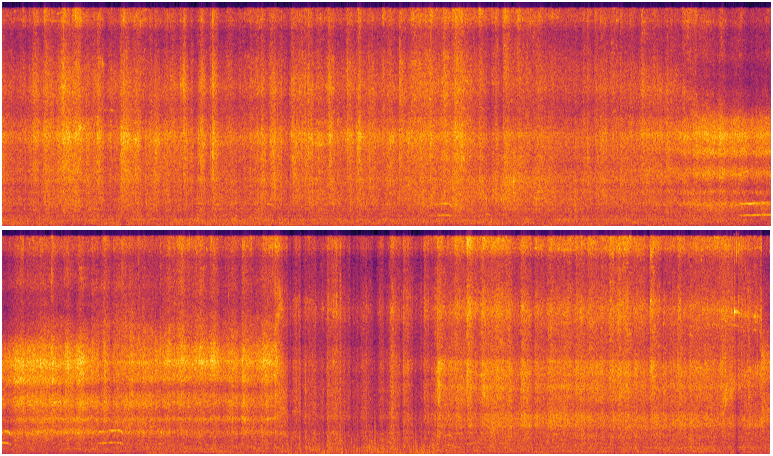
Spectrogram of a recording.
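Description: Train running across a steel truss girder bridge: a steady rumble of wheels on rails mixed with wind noise on the microphone. A few brief high tones sound around the middle.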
